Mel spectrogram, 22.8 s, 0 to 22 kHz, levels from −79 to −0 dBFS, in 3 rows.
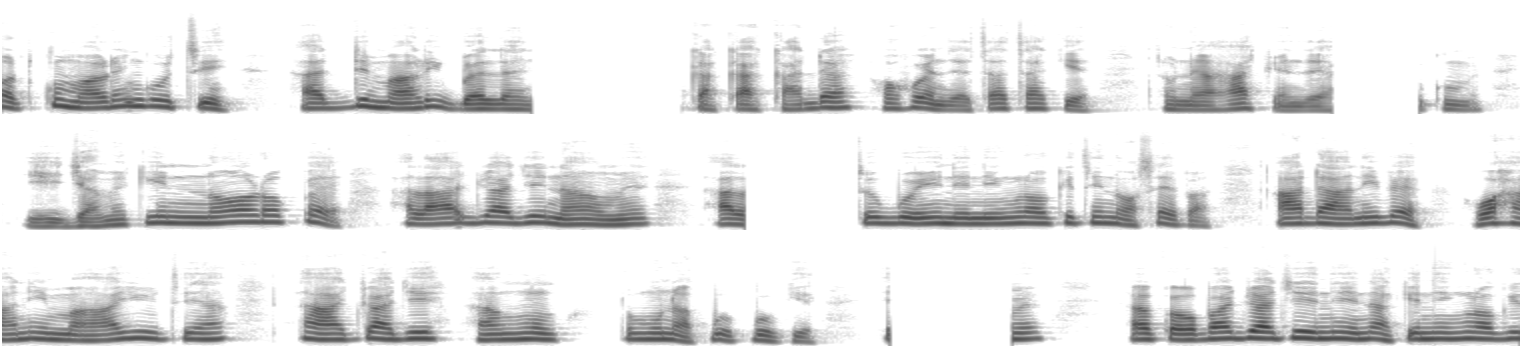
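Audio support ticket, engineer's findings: Digital wireless dropout at 2.65–3.40 s, 6.65–7.09 s, 11.30–11.88 s and 19.62–20.23 s. Clean near-silent holes of 0.75 s, 0.44 s, 0.58 s and 0.62 s, no noise burst either side. Probable component: digital wireless receiver. Mechanism: link drops too much data, receiver mutes with a very short fade instead of passing corrupted audio.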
